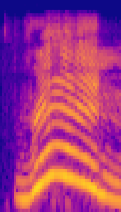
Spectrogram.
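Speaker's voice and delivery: high, loud call across the room; bright teacher's call across the class; calling out a name. Retold or imitated. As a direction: call her name out cheerfully.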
